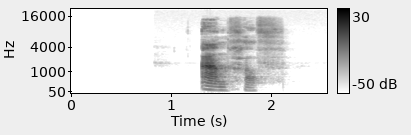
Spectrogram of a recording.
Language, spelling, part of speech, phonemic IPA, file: Dutch, aangaf, verb, /ˈaŋɣɑf/, Nl-aangaf.ogg
- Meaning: singular dependent-clause past indicative of aangeven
